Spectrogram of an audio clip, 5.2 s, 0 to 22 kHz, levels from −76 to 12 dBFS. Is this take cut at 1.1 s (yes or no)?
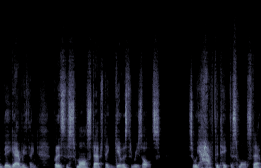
no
